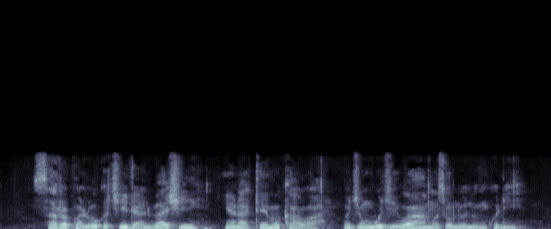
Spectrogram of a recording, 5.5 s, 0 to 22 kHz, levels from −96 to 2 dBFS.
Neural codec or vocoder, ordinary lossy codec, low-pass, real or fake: codec, 16 kHz, 4 kbps, X-Codec, WavLM features, trained on Multilingual LibriSpeech; none; 7.2 kHz; fake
